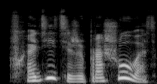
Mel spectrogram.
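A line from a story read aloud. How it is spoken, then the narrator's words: Exclaiming. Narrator (Russian): воскликнула я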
